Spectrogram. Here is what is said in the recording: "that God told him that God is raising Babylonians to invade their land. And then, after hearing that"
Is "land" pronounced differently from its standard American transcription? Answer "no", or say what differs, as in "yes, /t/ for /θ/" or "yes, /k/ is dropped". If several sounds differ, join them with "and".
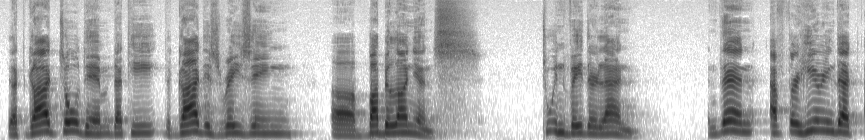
no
